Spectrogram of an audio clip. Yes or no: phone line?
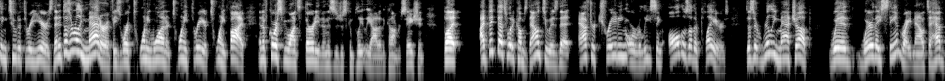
no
